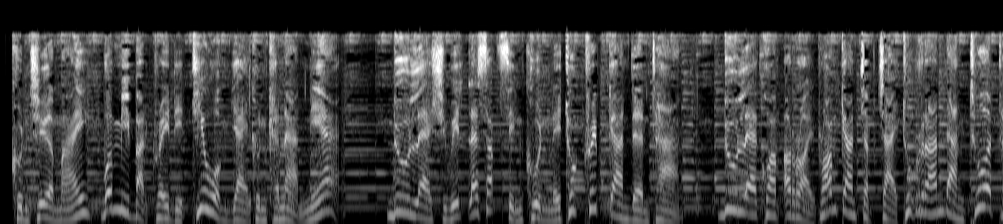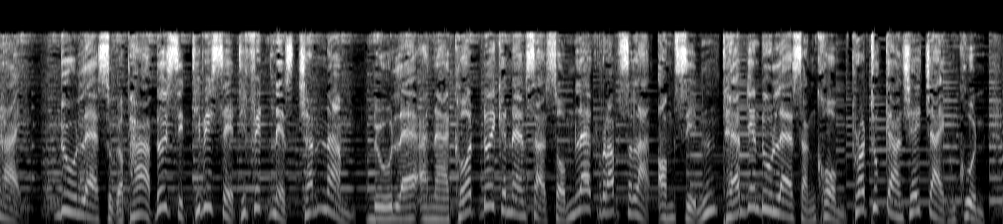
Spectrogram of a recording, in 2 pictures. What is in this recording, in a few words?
radio spot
